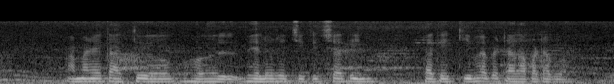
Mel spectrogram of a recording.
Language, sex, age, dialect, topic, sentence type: Bengali, male, 18-24, Western, banking, question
